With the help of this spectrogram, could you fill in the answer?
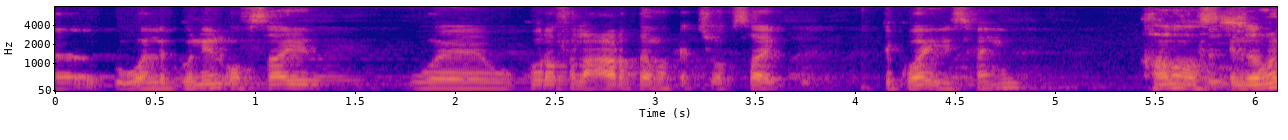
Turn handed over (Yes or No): No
